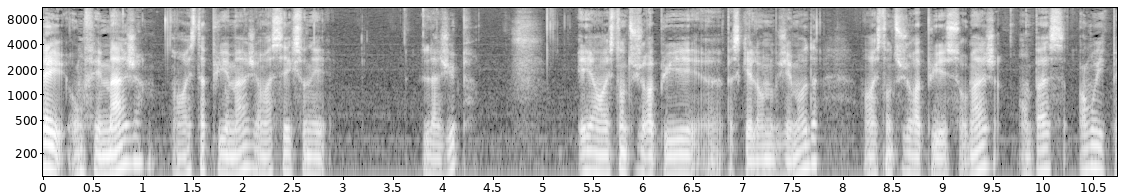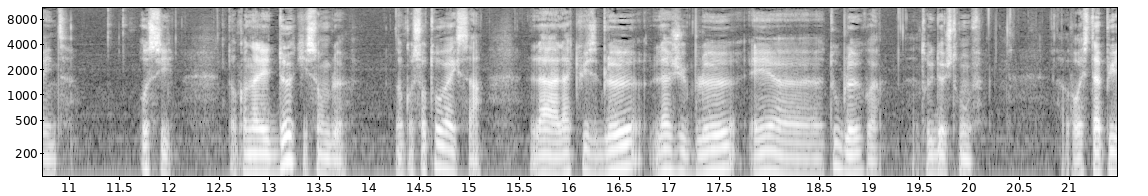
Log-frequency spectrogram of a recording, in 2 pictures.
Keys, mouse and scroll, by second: 3.8 shift+right click, 9.9 shift+click.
